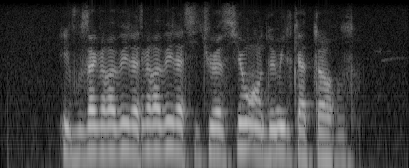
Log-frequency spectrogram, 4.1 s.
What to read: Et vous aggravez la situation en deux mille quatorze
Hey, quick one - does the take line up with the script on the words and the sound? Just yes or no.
no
